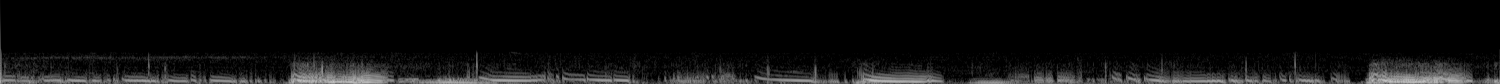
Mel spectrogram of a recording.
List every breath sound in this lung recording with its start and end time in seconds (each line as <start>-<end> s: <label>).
0.00-2.70 s: wheeze
2.83-3.95 s: inhalation
2.83-3.95 s: wheeze
4.10-6.36 s: wheeze
7.51-9.51 s: wheeze
9.73-10.30 s: rhonchi
10.32-13.57 s: crackles
13.76-14.82 s: inhalation
13.76-14.82 s: wheeze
